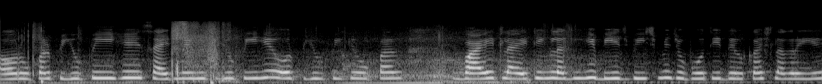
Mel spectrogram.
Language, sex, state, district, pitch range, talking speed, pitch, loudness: Hindi, female, Haryana, Charkhi Dadri, 270-285 Hz, 195 wpm, 275 Hz, -18 LUFS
